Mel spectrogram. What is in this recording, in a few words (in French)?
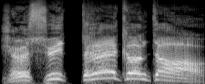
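positive vocalization, French; Heavy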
